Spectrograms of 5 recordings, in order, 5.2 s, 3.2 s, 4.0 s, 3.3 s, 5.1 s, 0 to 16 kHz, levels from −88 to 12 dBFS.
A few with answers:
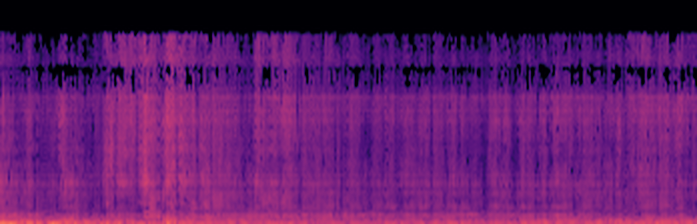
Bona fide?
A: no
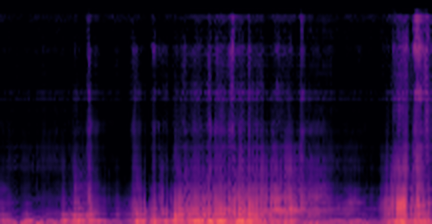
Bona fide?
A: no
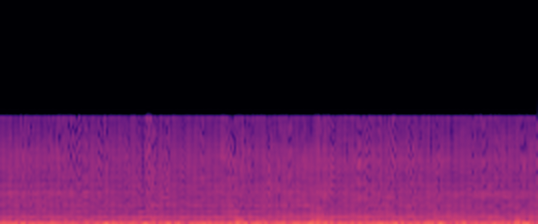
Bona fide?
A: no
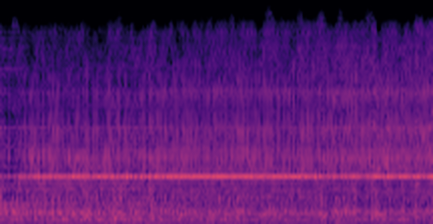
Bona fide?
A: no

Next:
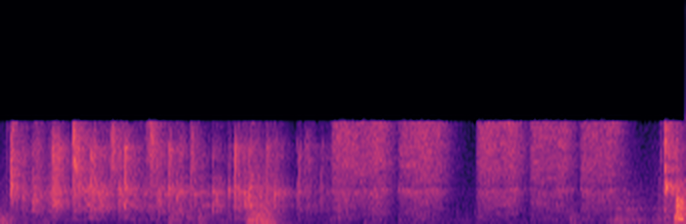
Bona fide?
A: yes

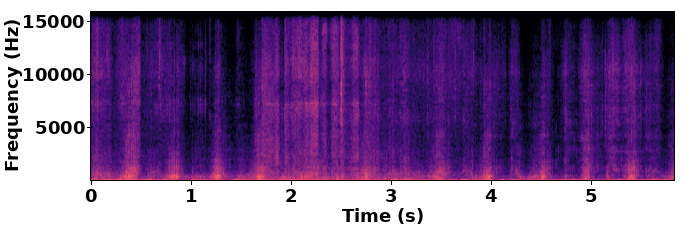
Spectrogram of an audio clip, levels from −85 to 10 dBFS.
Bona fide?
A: yes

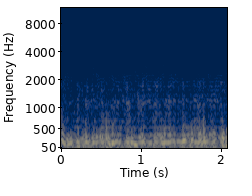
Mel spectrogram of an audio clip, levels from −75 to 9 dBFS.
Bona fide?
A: no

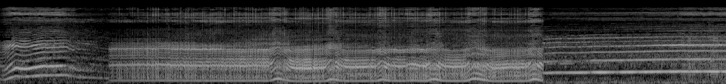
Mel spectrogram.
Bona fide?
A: yes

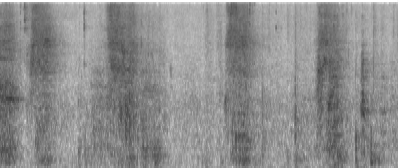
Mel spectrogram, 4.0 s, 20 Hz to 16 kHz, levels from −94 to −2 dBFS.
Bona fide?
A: yes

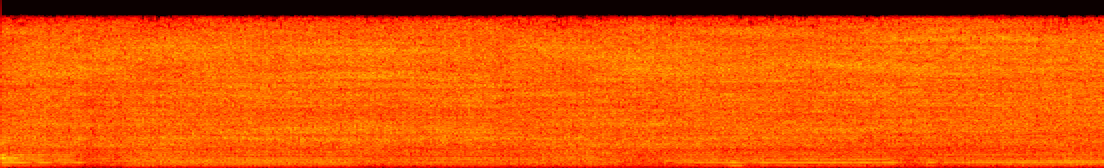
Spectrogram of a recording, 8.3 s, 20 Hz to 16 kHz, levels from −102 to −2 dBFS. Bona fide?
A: yes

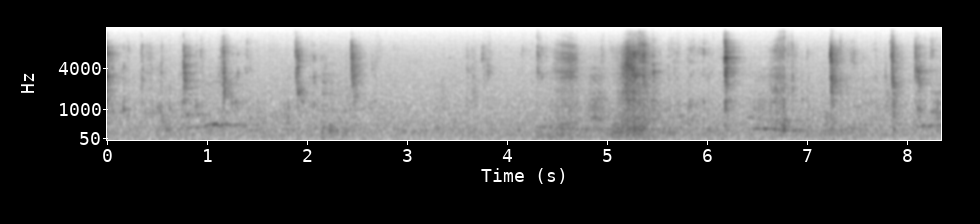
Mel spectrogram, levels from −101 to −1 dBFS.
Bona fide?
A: no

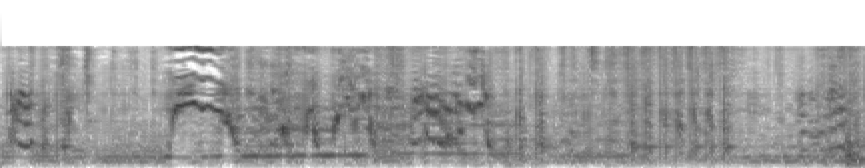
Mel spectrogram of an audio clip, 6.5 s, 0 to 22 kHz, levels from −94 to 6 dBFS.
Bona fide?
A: no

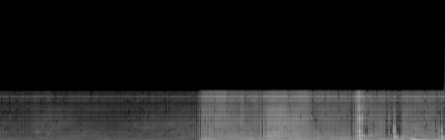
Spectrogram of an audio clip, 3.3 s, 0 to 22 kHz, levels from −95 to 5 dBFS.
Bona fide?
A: no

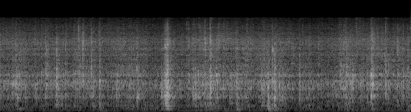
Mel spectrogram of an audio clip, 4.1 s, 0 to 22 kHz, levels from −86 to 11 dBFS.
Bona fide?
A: yes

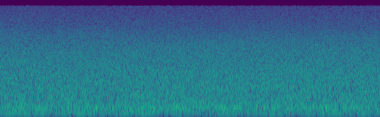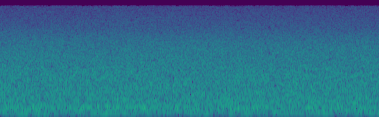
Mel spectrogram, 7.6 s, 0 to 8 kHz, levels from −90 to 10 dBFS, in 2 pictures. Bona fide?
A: yes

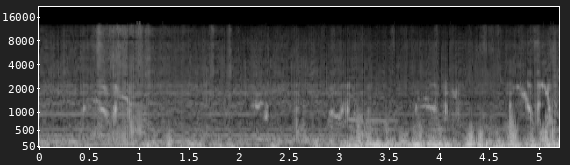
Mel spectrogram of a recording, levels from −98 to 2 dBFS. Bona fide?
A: no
